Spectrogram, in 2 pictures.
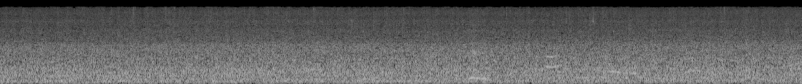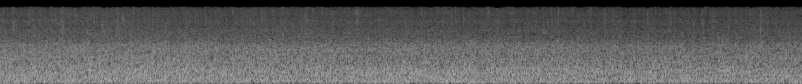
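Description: Strong wind gusts and roars.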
